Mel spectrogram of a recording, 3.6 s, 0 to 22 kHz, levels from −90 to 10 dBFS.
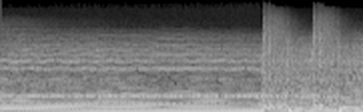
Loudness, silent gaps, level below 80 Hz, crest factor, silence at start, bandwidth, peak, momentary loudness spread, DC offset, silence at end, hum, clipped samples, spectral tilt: -14 LUFS; none; -18 dBFS; 10 dB; 0 s; 14 kHz; -2 dBFS; 2 LU; under 0.1%; 0 s; none; under 0.1%; -6 dB/octave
